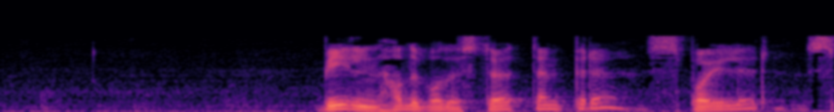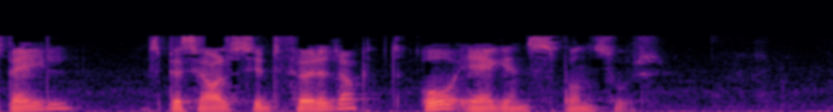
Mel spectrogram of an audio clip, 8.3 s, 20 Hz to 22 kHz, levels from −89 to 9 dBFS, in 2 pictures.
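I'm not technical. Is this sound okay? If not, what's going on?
No. The recording was likely squeezed hard by MP3 compression, which saves space by throwing away detail the encoder judges least noticeable. Here it discarded everything above about 5.8 kHz and dropped quieter detail unevenly, from the start to the end of the clip. The speech therefore sounds dull and muffled, with a watery, swirling quality, and hissy sounds like s come out smeared or metallic.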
